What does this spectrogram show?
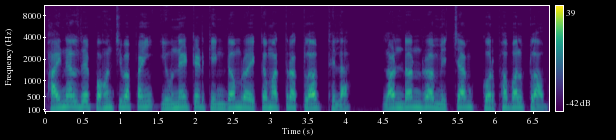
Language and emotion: Odia, neutral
